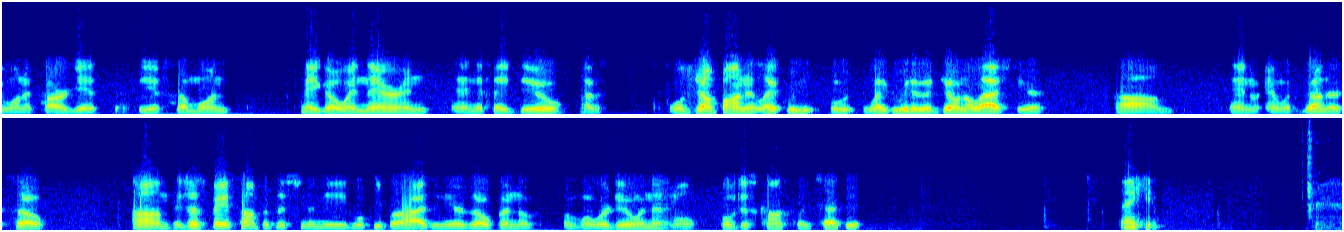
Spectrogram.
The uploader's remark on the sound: held a conference call with reporters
